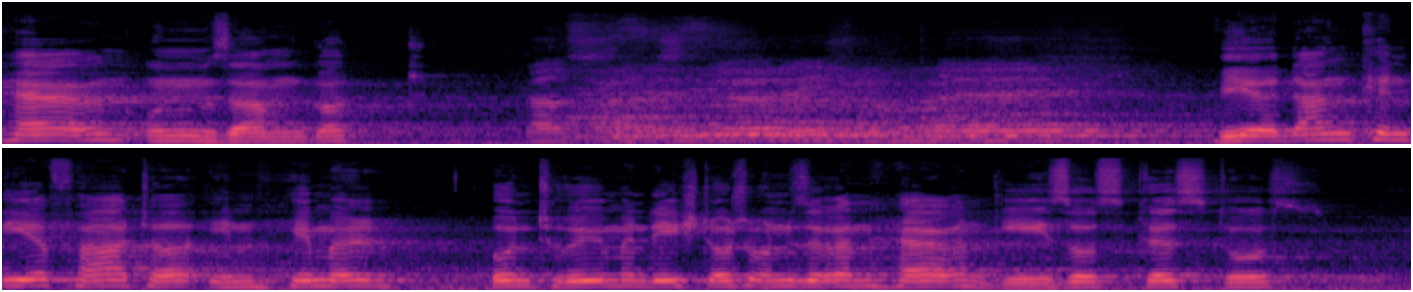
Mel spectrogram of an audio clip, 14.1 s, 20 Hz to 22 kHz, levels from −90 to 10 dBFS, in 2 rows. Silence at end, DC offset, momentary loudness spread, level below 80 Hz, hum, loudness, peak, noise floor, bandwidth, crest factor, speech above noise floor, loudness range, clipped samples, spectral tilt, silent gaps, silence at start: 0 s; under 0.1%; 14 LU; -60 dBFS; none; -34 LUFS; -20 dBFS; -55 dBFS; 16 kHz; 16 dB; 22 dB; 6 LU; under 0.1%; -6 dB/octave; none; 0 s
